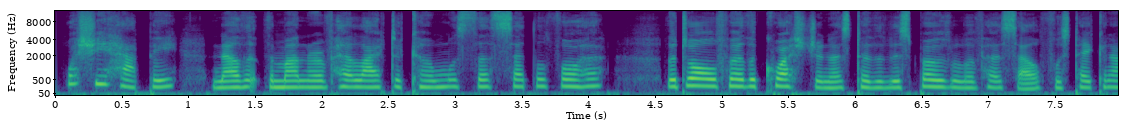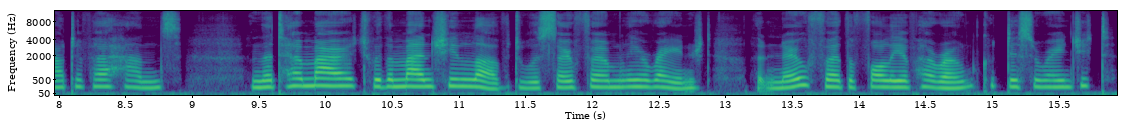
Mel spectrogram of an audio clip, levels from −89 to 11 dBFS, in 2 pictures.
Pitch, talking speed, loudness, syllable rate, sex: 235 Hz, 210 wpm, -19 LUFS, 5.4 syllables/s, female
